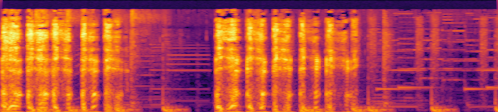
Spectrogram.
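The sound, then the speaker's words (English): A person's voice imitates the coughing fit of a gym-goer on an elliptical machine, two loud bursts of rapid hacking coughs separated by a short pause, trailing off into softer throaty coughs. “Now, I would say he was coughing, not because he was short of breath.”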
